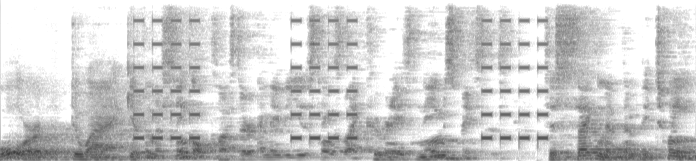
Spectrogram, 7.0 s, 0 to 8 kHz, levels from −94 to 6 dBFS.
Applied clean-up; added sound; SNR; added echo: classical method WPE with log-MMSE.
